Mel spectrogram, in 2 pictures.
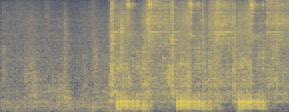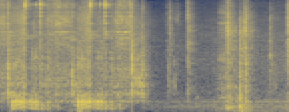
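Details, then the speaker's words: Poulan Wood Shark chainsaw with a no-start complaint, on a rainy day: several rasping pull-cord strokes bring only brief sputters and it won't catch and run; suspected flooded, not confirmed. "not going to run that easy either guys maybe it's just flooded oh"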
